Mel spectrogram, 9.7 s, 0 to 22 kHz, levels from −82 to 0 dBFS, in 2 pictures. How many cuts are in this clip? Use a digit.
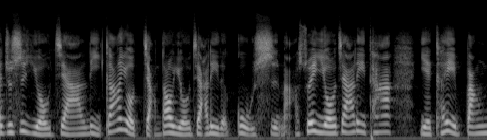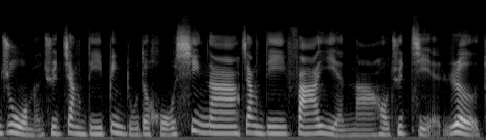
1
